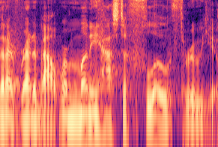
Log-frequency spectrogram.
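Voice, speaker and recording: At a moderate pace, a man with an unremarkable speaking voice talks in a fairly low pitch. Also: very clean recording, silent background. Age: 40s. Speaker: father interviewing his son, podcast host. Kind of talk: casual chat.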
